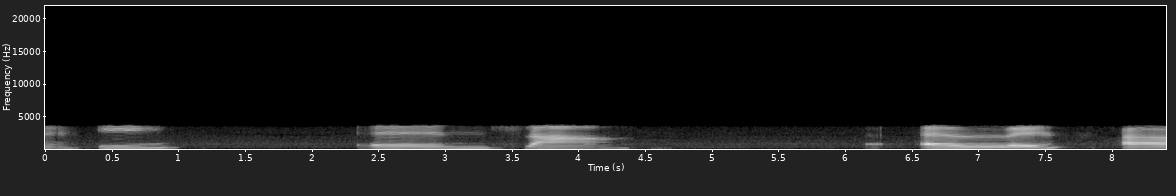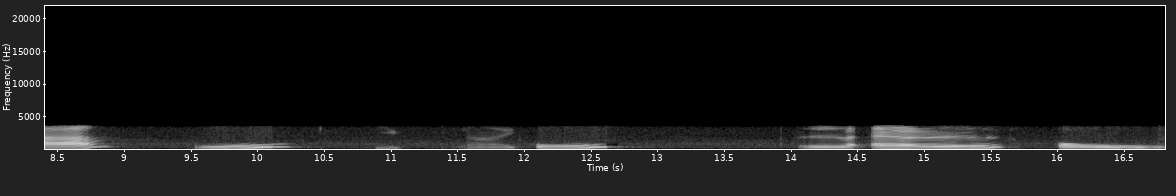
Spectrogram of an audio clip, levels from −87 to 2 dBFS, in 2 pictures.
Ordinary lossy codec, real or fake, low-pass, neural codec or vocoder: none; real; 3.6 kHz; none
